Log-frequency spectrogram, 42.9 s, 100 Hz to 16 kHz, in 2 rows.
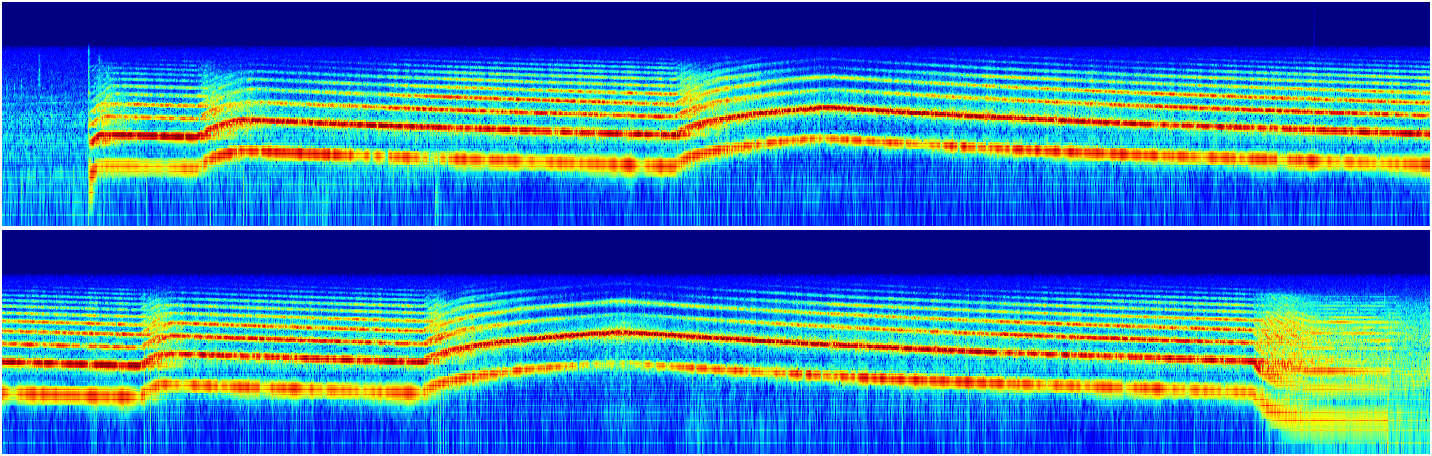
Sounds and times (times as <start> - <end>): Police car (siren): 1.3 - 42.8.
